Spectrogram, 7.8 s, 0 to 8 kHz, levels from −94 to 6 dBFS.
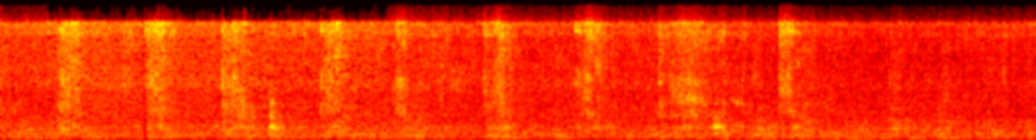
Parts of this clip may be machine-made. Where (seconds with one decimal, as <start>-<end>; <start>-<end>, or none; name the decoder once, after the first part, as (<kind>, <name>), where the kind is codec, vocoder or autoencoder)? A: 0.7-1.6 (codec, DAC)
